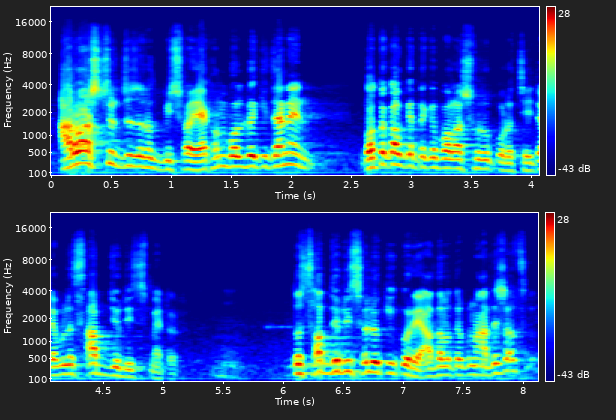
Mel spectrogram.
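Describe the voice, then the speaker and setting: A man in his forties, a lawyer from Bangladesh, giving emphatic political commentary that rises into forceful outbursts. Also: high-pitched, animated, a little fast.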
